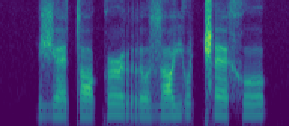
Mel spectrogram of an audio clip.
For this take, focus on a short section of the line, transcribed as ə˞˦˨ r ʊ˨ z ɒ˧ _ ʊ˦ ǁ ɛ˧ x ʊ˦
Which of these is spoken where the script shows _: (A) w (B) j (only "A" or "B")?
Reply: B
